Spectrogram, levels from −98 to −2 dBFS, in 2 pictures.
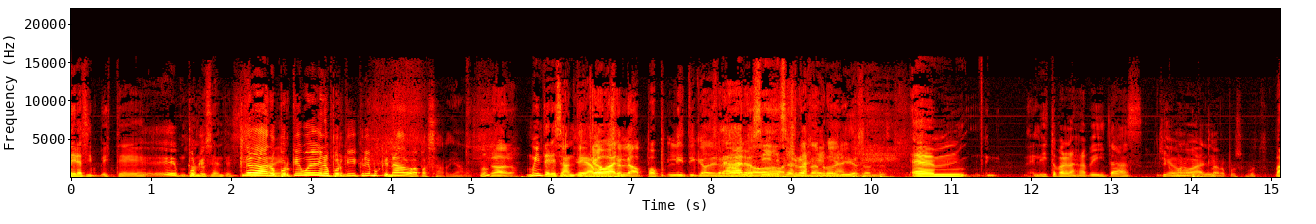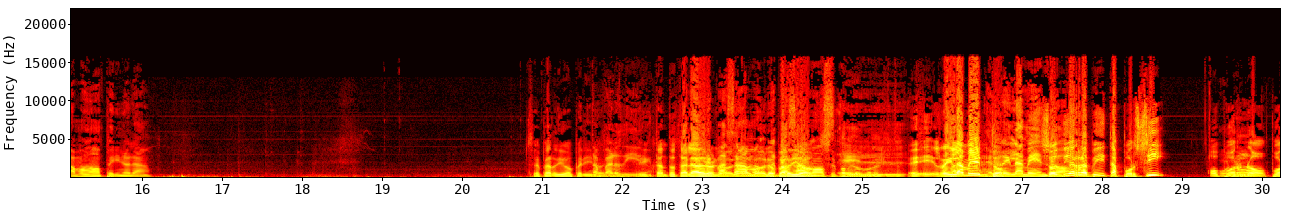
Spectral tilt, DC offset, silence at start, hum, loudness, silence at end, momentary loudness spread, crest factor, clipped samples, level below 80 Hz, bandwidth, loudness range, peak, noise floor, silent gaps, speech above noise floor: -5.5 dB/octave; under 0.1%; 0 s; none; -20 LUFS; 0 s; 22 LU; 18 dB; under 0.1%; -56 dBFS; 16 kHz; 15 LU; -4 dBFS; -63 dBFS; none; 42 dB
